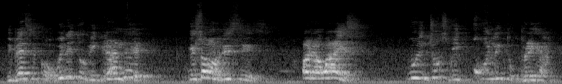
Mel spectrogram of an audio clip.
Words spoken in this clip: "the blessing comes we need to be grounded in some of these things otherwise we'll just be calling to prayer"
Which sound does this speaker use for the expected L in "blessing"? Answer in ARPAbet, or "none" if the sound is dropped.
none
